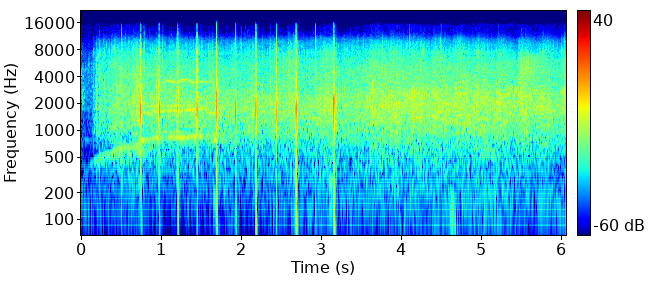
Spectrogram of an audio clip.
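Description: Audience applause welcoming a speaker at a college event, a broad wash of clapping that swells and holds, with a few sharp close claps standing out near the start.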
